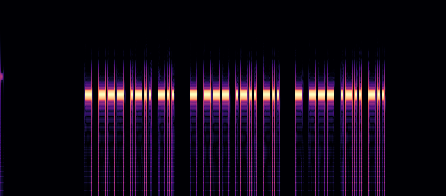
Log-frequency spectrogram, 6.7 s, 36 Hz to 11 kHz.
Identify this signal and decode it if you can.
Morse code, heard as a keyed tone, about 34 wpm, 700 Hz. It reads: TOLD TOLD TOLD
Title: Top 500 Words Repeated 35wpm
